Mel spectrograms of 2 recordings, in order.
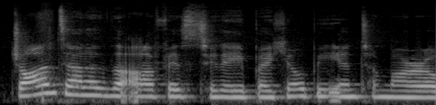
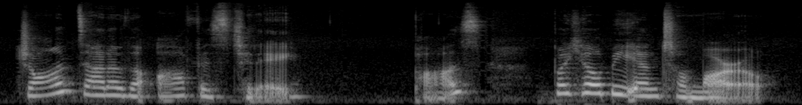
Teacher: So here, notice that I pause after the comma, okay, and I add pause after the period.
